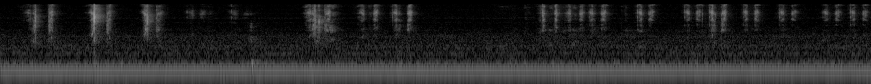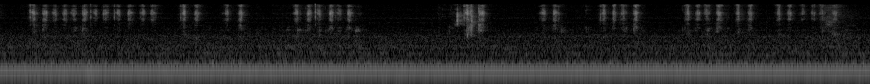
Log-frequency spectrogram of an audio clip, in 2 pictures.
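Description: Metal scissors snipping close to the microphone in quick runs of several snips, the loudest about a second in, over a steady low hum.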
